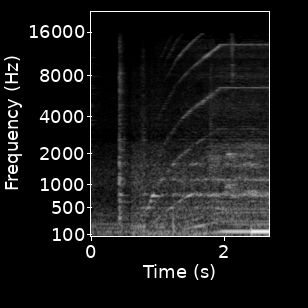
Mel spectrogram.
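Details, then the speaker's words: Fuel-injected motorcycle that dies and won't start; the fuel pump's positive and negative supply and ground test good with a test light, and the socket is plugged in. Clicks, then a whir that rises and settles into a steady hum: the pump primes normally. "gumagana naman yung ating fuel pump mga katropa, kompleto naman."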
